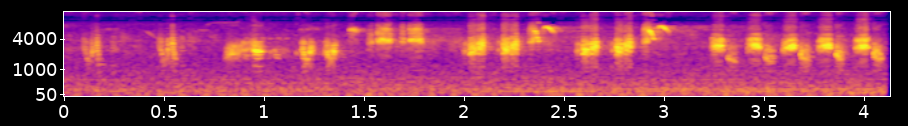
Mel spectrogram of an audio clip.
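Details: Oriental reed warbler singing near its song post, with a female bull-headed shrike close by and the two birds ignoring each other; harsh, chattering notes in quick bursts, loud grating syllables repeated several times a second.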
